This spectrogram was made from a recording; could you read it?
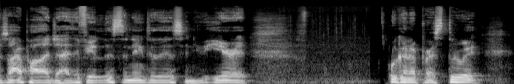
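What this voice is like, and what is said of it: Losing voice, sounds under the weather. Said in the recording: “I know I'm losing my voice. I'm a little under the weather”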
